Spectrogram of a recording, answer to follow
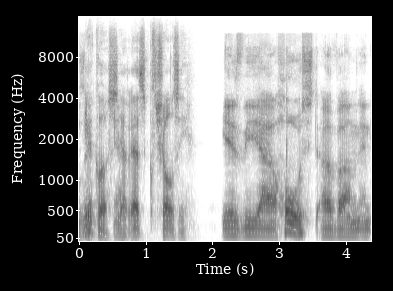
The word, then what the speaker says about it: Scholze: Welcome, Scholze. Thank you, guys. Thanks for having me, Matt. Appreciate it. Yeah, absolutely. You guys, Schulze, am I pronouncing Scholze. Yep. Yep. You're Schulze? close. Yeah. Yep. That's Scholze.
